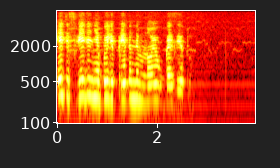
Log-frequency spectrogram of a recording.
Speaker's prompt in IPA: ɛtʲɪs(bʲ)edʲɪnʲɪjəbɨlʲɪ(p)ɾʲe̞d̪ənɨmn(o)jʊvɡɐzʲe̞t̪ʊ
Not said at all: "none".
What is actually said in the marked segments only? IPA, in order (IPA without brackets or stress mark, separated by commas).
vʲ, p, o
